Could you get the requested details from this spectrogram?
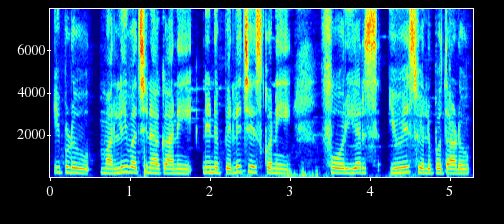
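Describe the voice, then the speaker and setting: A warm-hearted middle-aged mother coaxes and teases a tearful girl, voiced by a woman reading the story. Her voice sits fairly high and sounds dry and close. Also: steady tone, fairly quick, no room sound, close to an everyday voice. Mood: coaxing. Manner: coaxing, affectionate scolding. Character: middle-aged mother, gently teasing and kind.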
